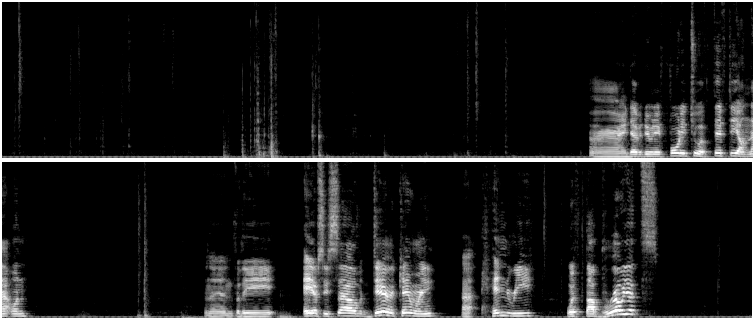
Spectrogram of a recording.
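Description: A plastic card sleeve crinkles as hands handle it.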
